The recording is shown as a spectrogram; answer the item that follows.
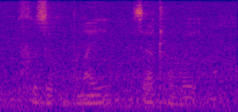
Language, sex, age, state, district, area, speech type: Bodo, female, 45-60, Assam, Kokrajhar, rural, spontaneous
